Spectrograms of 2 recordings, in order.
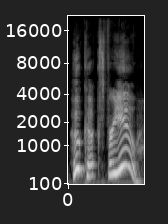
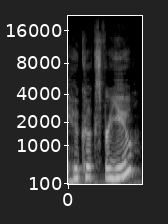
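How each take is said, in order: First: High, loud hoot of who cooks for you; loud owl call. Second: Lightly voiced owl call, words sung out; a hint of an owl asking who cooks for you; barred owl call. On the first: Shown as a demonstration. Urging viewers to call to the owls, loud owl call. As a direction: call it out like a barred owl in the dark. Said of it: "Why don't you say". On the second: Telling viewers what the owl says, lightly voiced owl call. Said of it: "likes to say".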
